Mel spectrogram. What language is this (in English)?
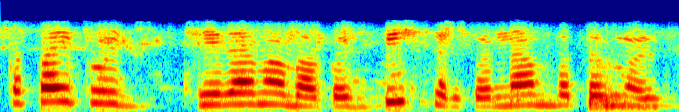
Nepali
